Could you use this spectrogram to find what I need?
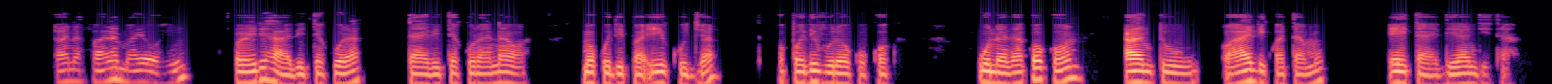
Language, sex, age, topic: Oshiwambo, female, 25-35, agriculture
